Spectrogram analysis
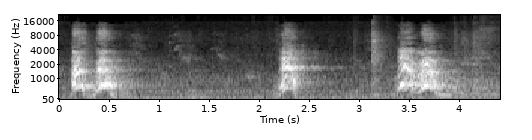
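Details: Pet dog barking: three bursts of short, sharp barks, a quick double bark at the start, a single bark near the middle and a double bark at the end, with quiet room noise between.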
